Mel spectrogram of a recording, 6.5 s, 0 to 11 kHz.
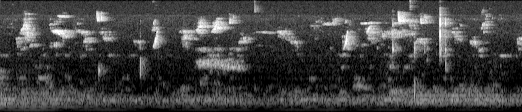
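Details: Several birds sing at once in Itatiaia, Rio de Janeiro, Brazil, February 2020: overlapping bright chirps, short whistles and high trills over a low steady background hum.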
